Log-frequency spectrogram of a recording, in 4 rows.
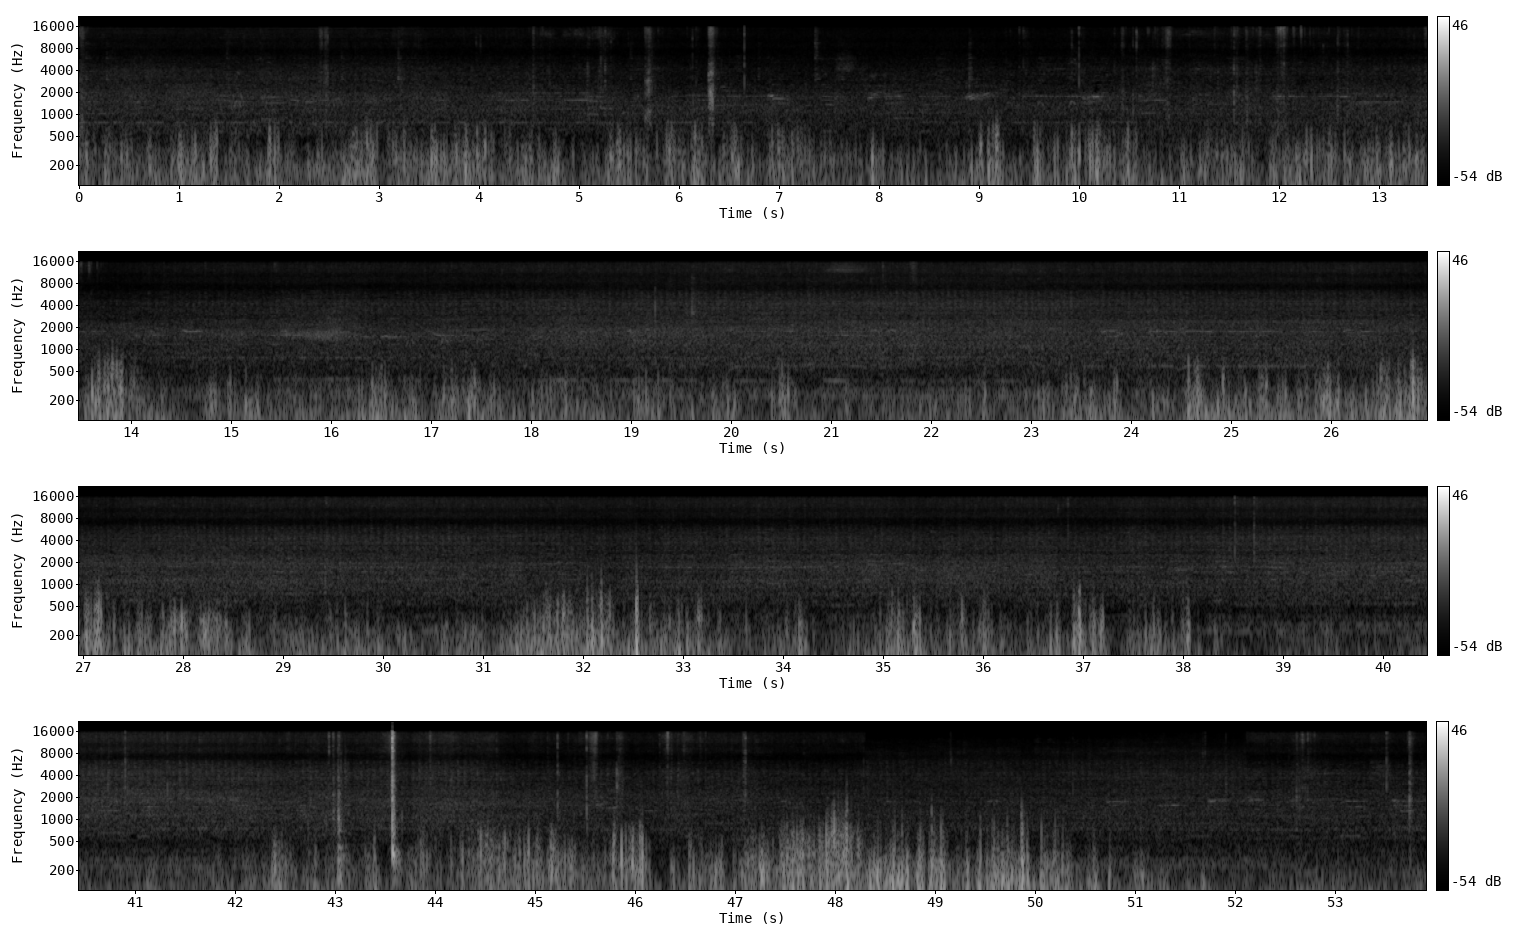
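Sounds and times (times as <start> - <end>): handling rumble: 0.0 - 53.9
wind buffeting microphone: 0.0 - 53.9
car door handle clicks: 42.9 - 44.0.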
